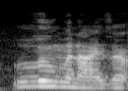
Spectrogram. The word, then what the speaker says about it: Lou Manizer: The way it's spelt is L-O-U space capital M-A-N-I-Z-E-R. So that's why I was saying it separately, but I just got that. It's Luminizer.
